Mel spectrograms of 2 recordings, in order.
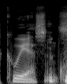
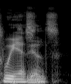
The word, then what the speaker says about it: quiescence: We Googled it and we believe it is quiescence. – Quiescence. – Or quiescence, I guess, if you're American.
